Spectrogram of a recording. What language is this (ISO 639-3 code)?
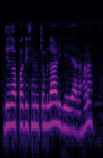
pan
